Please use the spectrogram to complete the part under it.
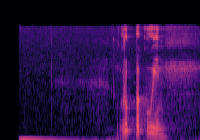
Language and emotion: Russian, neutral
